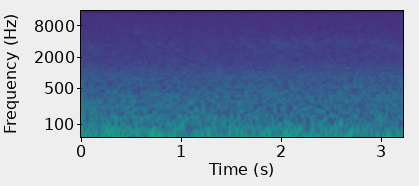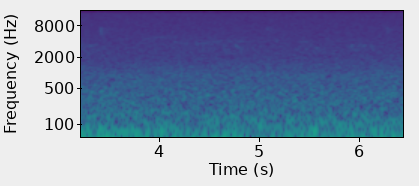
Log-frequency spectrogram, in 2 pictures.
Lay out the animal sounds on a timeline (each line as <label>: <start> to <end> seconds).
Ovenbird (Seiurus aurocapilla): 1.2 to 3.2 seconds
Eastern Wood-Pewee (Contopus virens): 3.6 to 4.7 seconds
